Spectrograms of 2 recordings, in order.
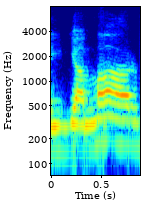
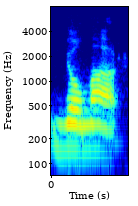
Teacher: many of the kamatz sound in historical Hebrew, in the Canaanite branches, became O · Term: Canaanite shift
